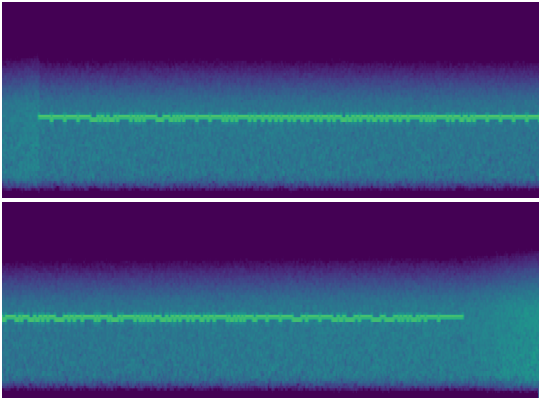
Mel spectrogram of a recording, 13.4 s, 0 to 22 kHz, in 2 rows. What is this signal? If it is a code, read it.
RTTY (45.45 baud, 170 Hz shift), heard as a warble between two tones, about 2200 Hz centre, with radio static. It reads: JORF1 2J8VG 5XEJB 0DXVT TTTFH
